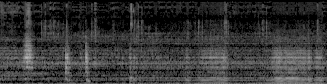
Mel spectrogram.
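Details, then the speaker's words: New LitezAll rechargeable lithium-ion mini fan on speed one, sitting on a table: a quiet steady hum with a buzzy rattle and ticks, a lot of noise from it shaking against the table; fan vibration noise. "okay yeah it does make a lot of noise"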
